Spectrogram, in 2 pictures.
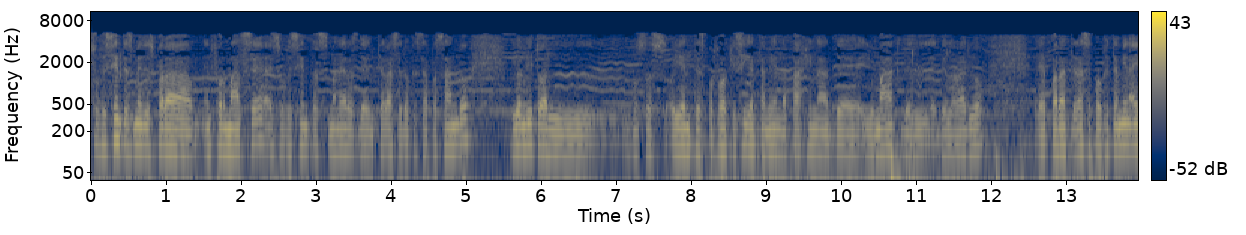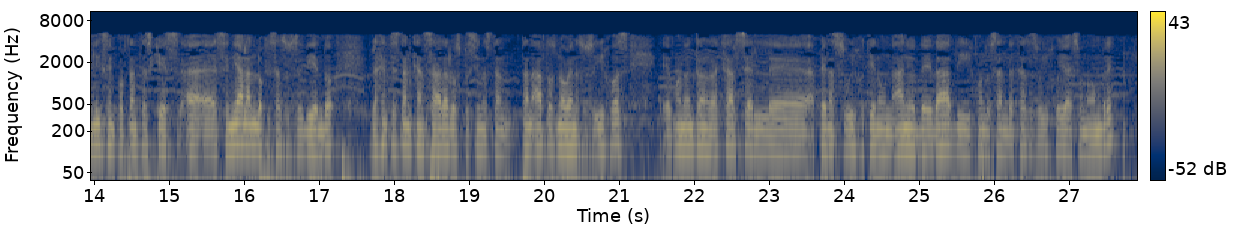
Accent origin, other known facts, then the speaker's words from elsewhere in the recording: Palestine; que viven en mi tierra, y para deshacerse de cualquier resistencia del pueblo palestino nativo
